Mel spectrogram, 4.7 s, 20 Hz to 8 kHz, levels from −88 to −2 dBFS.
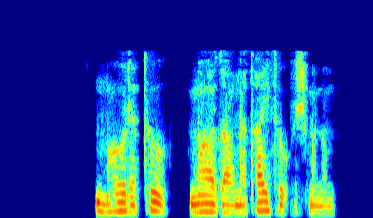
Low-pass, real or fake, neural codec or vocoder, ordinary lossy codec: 7.2 kHz; real; none; AAC, 16 kbps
